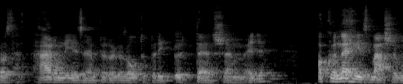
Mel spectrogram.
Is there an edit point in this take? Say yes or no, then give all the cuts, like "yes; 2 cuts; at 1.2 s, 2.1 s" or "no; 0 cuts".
yes; 1 cut; at 3.0 s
